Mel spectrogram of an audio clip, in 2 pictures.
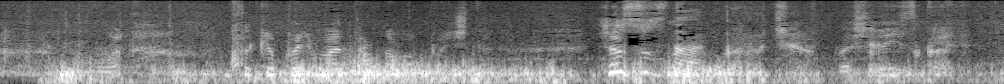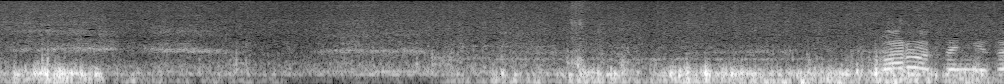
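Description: Wind buffeting a phone's microphone in gusts, easing for a moment about six seconds in and then picking up again, with indistinct voices under it.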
